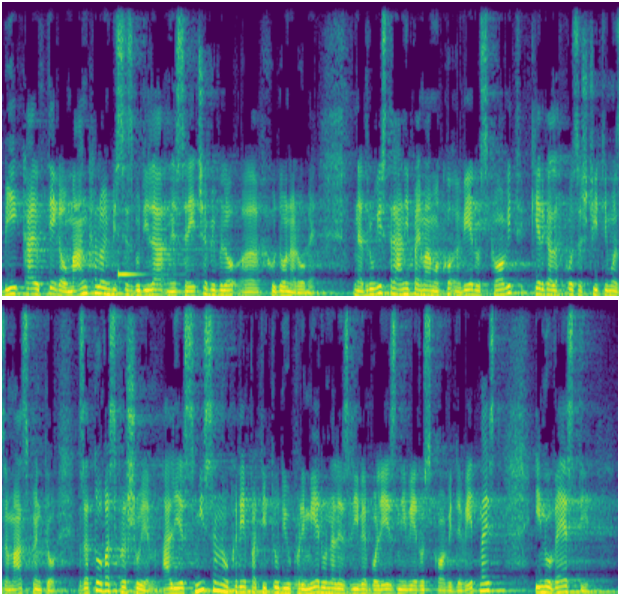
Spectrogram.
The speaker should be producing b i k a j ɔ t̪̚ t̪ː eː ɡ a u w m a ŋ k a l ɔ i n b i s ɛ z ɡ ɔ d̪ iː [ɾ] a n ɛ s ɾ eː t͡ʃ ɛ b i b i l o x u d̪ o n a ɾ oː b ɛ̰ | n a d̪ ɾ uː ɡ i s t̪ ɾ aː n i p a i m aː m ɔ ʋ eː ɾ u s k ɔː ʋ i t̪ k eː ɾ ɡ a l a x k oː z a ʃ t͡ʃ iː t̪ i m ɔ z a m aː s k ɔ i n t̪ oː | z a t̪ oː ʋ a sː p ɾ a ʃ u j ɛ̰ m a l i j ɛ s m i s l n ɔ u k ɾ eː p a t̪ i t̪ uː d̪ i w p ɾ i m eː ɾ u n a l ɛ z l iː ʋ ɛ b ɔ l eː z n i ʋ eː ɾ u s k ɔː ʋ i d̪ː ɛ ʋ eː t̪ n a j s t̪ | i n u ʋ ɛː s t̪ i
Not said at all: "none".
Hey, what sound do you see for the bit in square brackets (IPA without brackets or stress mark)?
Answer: l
